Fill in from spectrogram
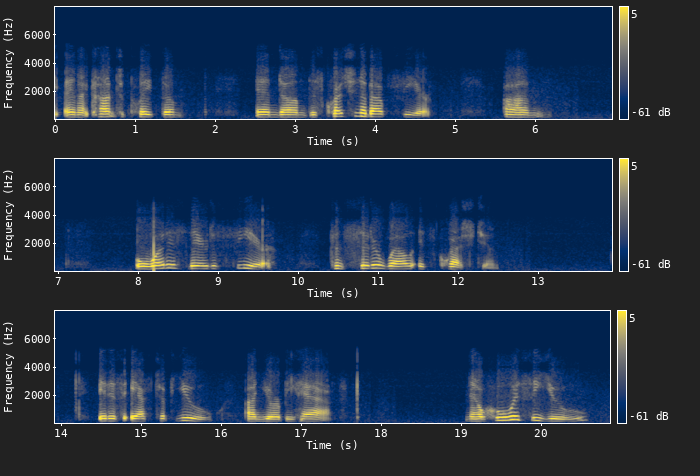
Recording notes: ACIM Daily Conference Call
